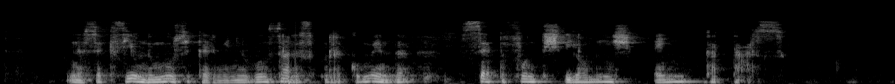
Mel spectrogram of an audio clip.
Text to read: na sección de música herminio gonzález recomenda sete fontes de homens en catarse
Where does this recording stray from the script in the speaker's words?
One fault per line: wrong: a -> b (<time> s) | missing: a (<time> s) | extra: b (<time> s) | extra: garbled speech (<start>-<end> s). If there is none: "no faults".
no faults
